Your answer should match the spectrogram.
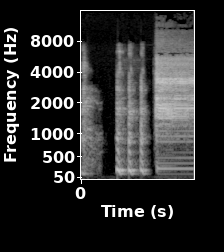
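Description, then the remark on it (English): A harsh electronic trade buzzer, used to signal a trade, sounds: one short burst, a brief pause, three quick pulses, then a long sustained loud blare. No voices are heard. “There is the trade buzzer to signal a trade here, and we're gonna use that going forward if it comes across well.”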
